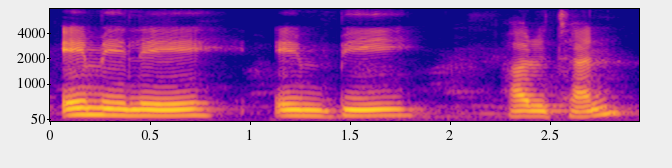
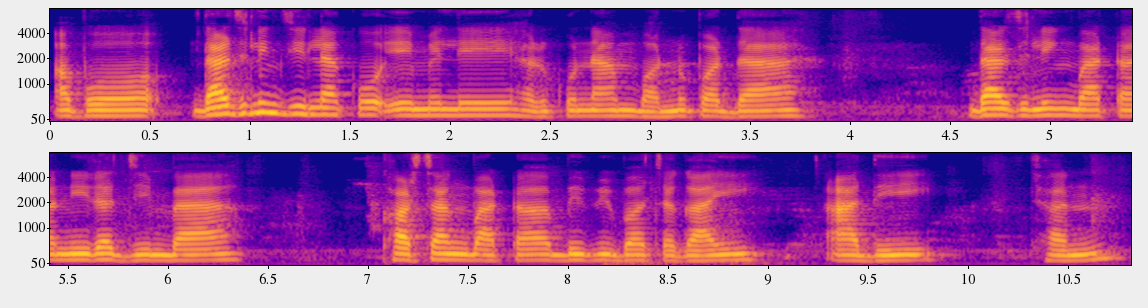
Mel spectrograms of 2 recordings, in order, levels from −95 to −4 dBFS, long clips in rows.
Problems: background sounds at intervals, background conversations at intervals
